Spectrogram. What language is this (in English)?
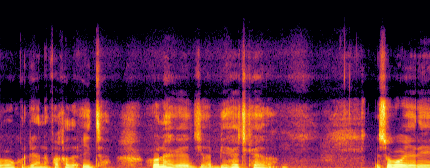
Somali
